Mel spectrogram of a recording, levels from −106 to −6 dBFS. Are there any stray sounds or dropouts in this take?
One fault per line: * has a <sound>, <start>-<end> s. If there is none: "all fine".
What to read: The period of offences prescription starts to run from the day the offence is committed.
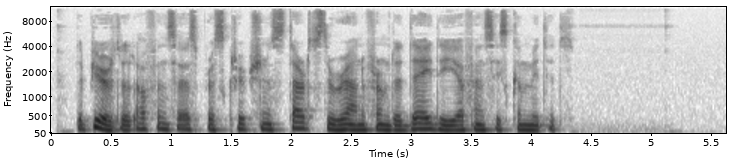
all fine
